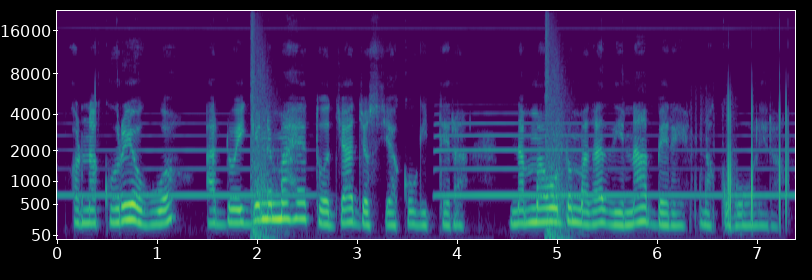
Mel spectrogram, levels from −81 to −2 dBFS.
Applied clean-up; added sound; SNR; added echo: none; Wind instrument, woodwind instrument + Gunshot, gunfire; 13 dB; none.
